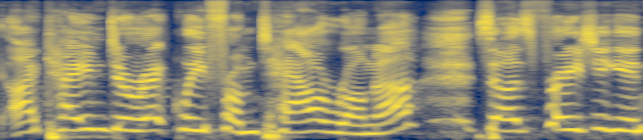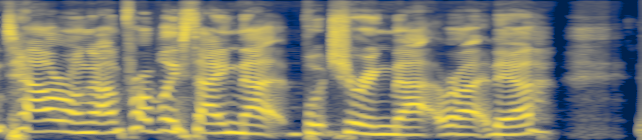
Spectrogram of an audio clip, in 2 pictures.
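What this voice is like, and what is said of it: Australian accent. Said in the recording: “The Aussie accent”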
